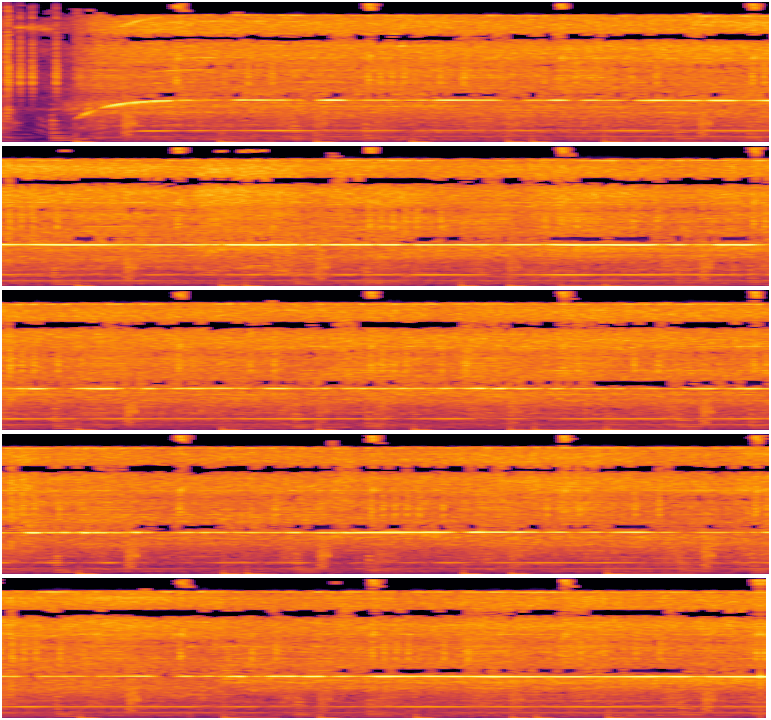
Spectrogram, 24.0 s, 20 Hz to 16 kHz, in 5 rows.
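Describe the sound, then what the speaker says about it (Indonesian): A Kurumi KV-0 cordless vacuum cleaner runs steadily while cleaning curtains, a constant close, loud whine with a high tonal edge and brief shifts in suction as the nozzle moves along the fabric, with no talking. "Jadi sisa apa kayak gini aja kita vakum."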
